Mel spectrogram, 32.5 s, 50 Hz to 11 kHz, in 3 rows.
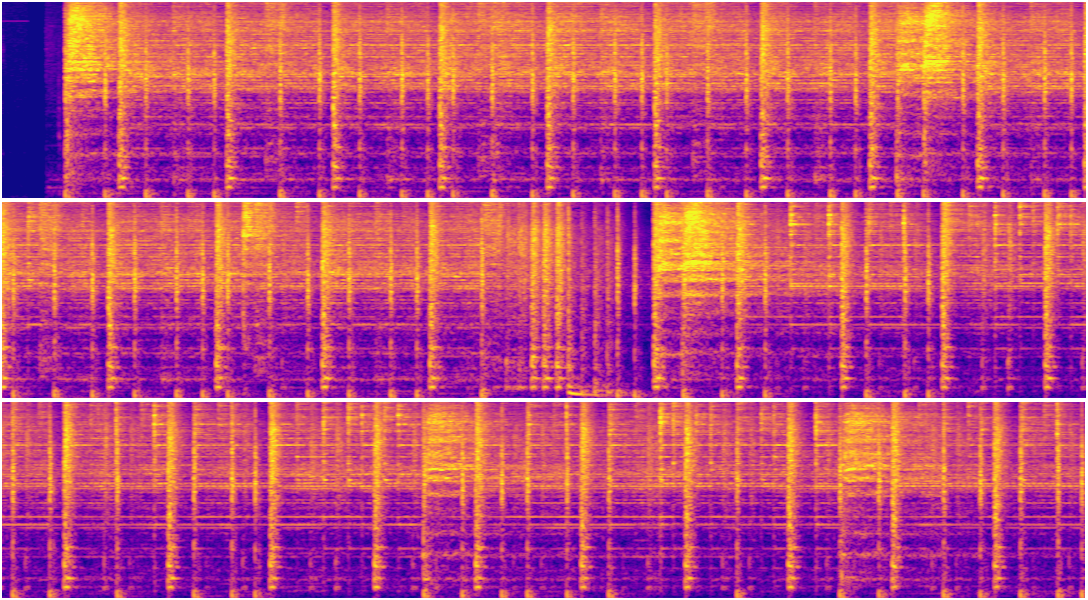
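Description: Drum kit with Soultone cymbals (14-inch Custom Brilliant hi-hats, 17-, 18- and 19-inch Extreme crashes, 21-inch Custom Brilliant ride) played hard in a fast, steady rock groove of bass drum, snare and cymbals. It starts about half a second in. About sixteen seconds in, a fill runs down the toms, falling in pitch, and after a short break the beat picks up again.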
